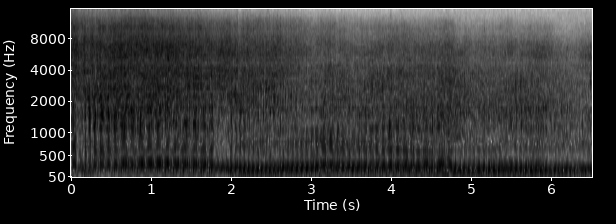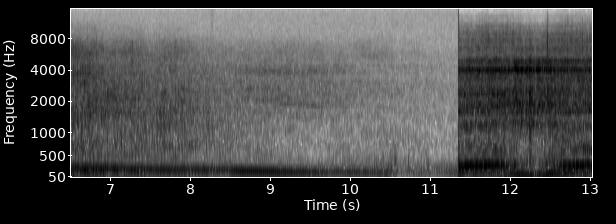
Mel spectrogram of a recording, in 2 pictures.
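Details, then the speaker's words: Honda CBR 1000-engined off-road buggy on a test drive in high range, first gear, after gearing and shifter fixes. Ragged, raspy, uneven beat under throttle, like a miss, not running full power. Suspected junk needing cleaning out, not confirmed. "Does it feel like it has a miss or anything? It sounds like it's definitely not running right. It sounds like it has a miss, like it's It's definitely not running full power, but this thing is finally drivable."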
